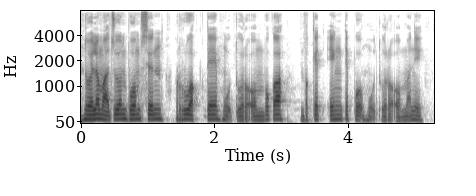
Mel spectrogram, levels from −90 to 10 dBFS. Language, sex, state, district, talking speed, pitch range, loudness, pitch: Mizo, male, Mizoram, Aizawl, 260 wpm, 100-120 Hz, -20 LUFS, 115 Hz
